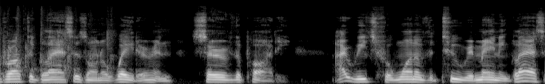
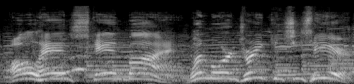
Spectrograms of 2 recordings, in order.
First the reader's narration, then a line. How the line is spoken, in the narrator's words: Tom shouted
